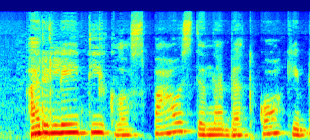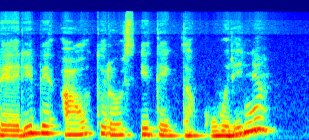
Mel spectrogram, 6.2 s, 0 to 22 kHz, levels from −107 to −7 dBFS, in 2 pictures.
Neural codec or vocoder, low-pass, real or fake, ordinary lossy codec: none; 14.4 kHz; real; Opus, 32 kbps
